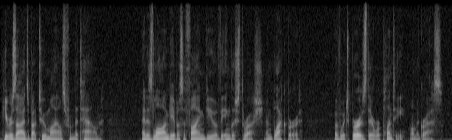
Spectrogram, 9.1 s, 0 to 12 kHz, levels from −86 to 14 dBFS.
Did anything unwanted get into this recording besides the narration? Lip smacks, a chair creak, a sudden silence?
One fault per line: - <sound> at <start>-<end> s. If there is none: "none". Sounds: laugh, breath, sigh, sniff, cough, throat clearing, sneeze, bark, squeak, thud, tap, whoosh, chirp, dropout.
none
